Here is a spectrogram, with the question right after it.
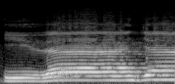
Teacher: panjang dulu ja-nya baru membaca huruf hamzahnya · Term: 5 harokat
